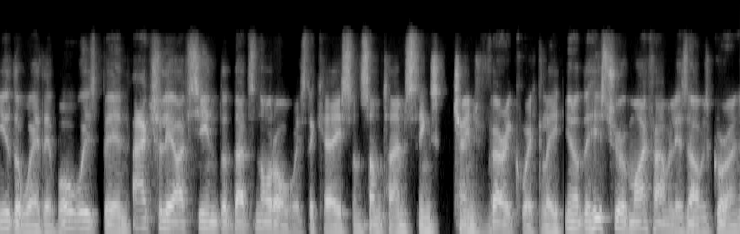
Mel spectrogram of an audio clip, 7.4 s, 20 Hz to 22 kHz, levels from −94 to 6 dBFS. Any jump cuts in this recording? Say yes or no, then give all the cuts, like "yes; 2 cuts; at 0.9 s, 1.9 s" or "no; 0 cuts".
yes; 2 cuts; at 1.4 s, 5.6 s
